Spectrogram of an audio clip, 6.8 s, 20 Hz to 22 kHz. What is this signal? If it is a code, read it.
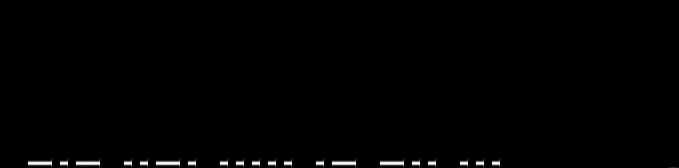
Morse code, heard as a keyed tone, about 16 wpm, 700 Hz. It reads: KF5ADS
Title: USA Callsign DE Callsign 15wpm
